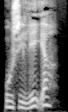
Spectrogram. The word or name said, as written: OSCILLERE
